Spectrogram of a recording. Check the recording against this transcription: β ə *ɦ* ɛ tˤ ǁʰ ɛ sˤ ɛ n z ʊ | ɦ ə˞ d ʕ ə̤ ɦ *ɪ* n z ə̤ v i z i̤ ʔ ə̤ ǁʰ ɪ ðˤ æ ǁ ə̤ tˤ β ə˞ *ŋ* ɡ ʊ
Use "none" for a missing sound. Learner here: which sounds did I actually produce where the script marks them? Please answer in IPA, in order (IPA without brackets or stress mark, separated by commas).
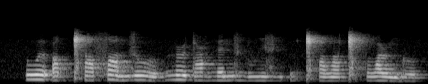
ʔ, ɛ, ŋ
